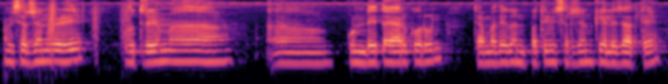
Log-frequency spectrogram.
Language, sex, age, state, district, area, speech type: Marathi, male, 18-30, Maharashtra, Sangli, urban, spontaneous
